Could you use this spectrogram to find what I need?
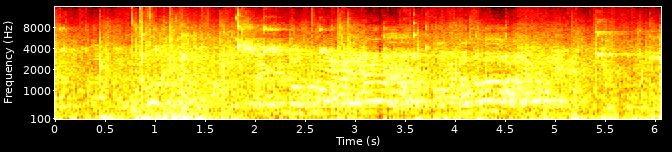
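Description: Floorball sticks clack against a ball in an echoing hall.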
